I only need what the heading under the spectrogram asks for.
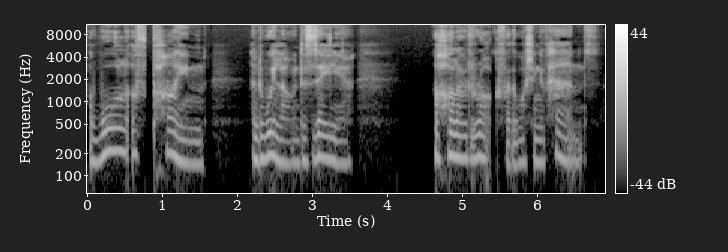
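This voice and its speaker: An actress playing an intimate, anxious court lady in a radio drama, with a hushed, breathy, husky voice and deliberate phrasing. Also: low-pitched, steady tone, no room sound, studio quality, exaggerated voice. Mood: hushed, contemplative. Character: intimate, anxious Japanese court lady who chronicles palace life. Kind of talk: radio drama acting and poetic narration.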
